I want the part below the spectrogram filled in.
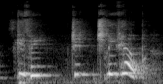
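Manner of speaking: high, loud pushy shop assistant; chirpy salesperson pouncing on a customer; mock shop assistant. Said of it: "they're gonna be like".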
